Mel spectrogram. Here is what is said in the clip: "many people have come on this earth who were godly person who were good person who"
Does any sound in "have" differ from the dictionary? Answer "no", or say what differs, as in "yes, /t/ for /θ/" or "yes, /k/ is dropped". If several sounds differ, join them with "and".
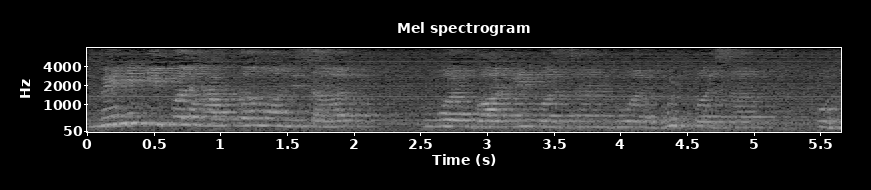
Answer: yes, /p/ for /v/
